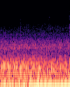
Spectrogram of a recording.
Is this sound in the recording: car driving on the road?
yes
